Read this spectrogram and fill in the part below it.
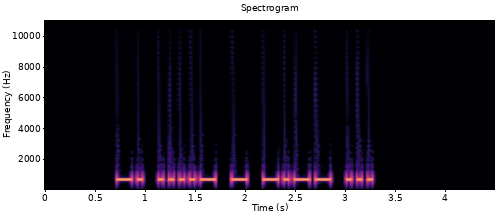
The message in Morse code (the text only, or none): N4TYS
